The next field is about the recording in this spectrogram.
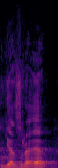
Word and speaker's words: Yezreel: There's no J in the Hebrew, and so it's pronounced like a Y, Yezreel.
